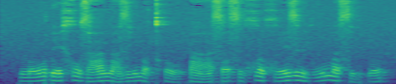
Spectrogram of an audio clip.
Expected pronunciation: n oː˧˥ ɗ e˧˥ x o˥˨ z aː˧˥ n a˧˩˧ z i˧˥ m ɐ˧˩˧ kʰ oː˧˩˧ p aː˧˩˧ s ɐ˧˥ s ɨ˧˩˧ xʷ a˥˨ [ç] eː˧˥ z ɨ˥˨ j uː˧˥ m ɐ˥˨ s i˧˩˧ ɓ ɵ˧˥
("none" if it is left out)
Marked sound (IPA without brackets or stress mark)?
xʷ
